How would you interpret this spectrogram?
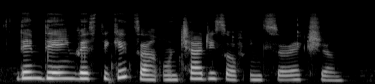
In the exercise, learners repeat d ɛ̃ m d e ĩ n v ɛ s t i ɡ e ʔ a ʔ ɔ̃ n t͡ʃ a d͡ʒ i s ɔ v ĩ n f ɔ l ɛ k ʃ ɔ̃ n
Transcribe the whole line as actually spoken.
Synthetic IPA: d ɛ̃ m d e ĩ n v ɛ s t i ɡ e t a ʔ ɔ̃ n t͡ʃ a d͡ʒ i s ɔ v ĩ n s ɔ ɹ ɛ k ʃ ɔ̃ n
